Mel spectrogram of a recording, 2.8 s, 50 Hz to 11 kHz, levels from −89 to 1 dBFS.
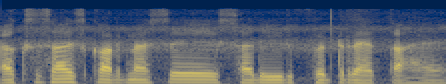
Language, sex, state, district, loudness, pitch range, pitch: Hindi, male, Bihar, Darbhanga, -19 LUFS, 110-120 Hz, 115 Hz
